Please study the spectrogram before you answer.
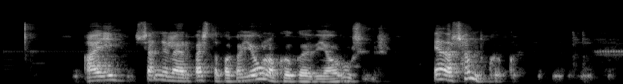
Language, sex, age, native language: Icelandic, female, 40-49, Icelandic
